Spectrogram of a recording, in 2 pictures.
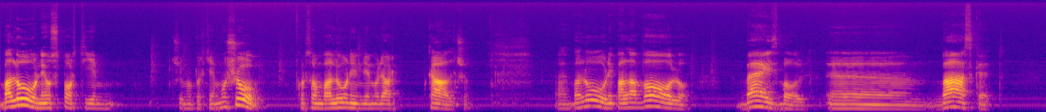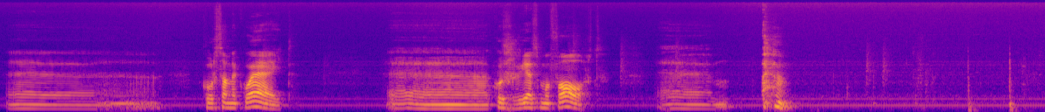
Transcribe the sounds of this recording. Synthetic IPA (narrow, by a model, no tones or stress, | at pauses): baluniuspɔɾt̪jim | t͡ʃimupəɾcɛmuʃu | kuɾsɔmbaluninvjɛmulaɾ | kalt͡ʃɔ | balunipalavɔlu | bɛjsbɔl | baskɛt̪ | kuɾsaməkwɛjt̪ | kuʃrjɛsmɔfɔɾt̪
